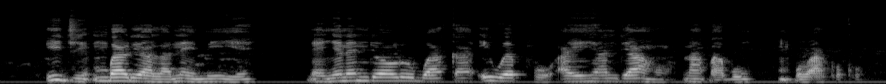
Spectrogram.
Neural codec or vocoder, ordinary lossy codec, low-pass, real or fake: none; none; 14.4 kHz; real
